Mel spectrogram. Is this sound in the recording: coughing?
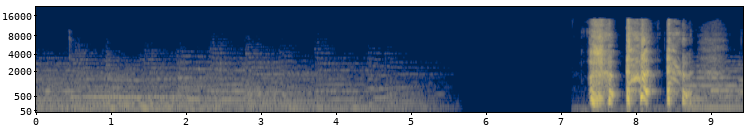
yes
